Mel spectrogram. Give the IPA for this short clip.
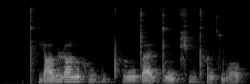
t̪ʰjɑ˧˥ʊ̯ɻɑ˥ŋxu˧˥pi˧ pʰɤ˧˥ŋt̪a̰˨˩ɪ̯t̪ʊ˧˥ŋ t͡ɕʰi˥˩t̪ʰɑ˩ŋt͡swɔ˧˥

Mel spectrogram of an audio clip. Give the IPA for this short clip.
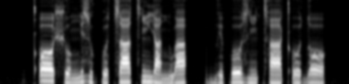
kʼɔ˦ ʃo˨ŋɪ˦zu˨k͡pʊ˨ t͡saː˦t͡sĩ˦ja˨nwa˦ | bɪ˨po˦˨ zĩ˨tʰaː˨ kʼo˨ dɔ˦˨

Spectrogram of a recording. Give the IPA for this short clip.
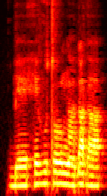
ɡ͡beː˨ he˧vu˧toː˧ŋã˨ ɗa˧ɡa˨

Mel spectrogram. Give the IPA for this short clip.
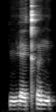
n̪ɥɛ˨˦kʰə˥˨n

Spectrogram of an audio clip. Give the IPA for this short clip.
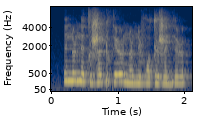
ɪ˥no˥ɭnɛ˩tɪ˩ ʐa˥ɭ ɖʊ˩ke˥ɭo˩ɭ nɔ˩ɭ nɪ˩ɭvɔ˩tʊ˩ɭʐɛ̃˩ bʲʊ˩ɭ

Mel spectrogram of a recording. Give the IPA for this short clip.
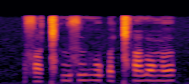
sˤa˨˩ ǁʰɯ˦˥sɯ˦˥ɦo˦˥ ʔʌ˨˩ǁʰe˦˥ðˤo˦˥ŋʌ˧˥˧

